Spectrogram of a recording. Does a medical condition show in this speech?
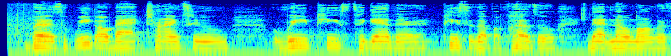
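Yes: cerebral palsy, spastic.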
